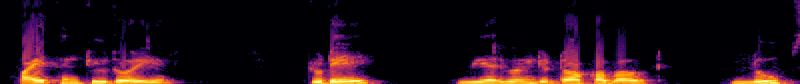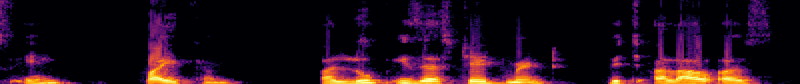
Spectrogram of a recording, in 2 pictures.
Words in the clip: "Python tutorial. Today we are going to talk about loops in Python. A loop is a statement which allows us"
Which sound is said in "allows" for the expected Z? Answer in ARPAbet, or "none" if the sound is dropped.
none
